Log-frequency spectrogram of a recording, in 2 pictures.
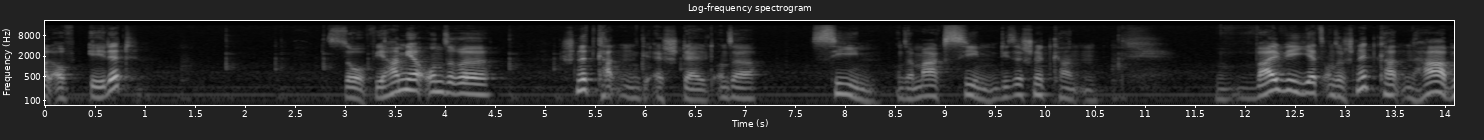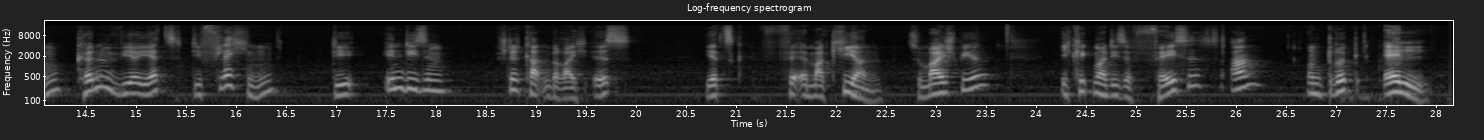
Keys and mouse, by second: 1.0 Tab, 1.8-3.2 middle drag, 4.7 middle click, 6.1 middle click, 10.8-13.8 middle drag, 25.1 click.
